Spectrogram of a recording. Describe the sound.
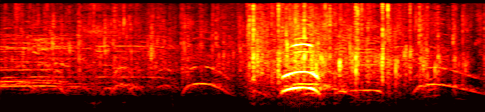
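An audience applauds a man being introduced by the speaker, with steady hand clapping that swells midway and peaks briefly, mixed with rising and falling whoops and cheering voices over the clapping throughout.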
